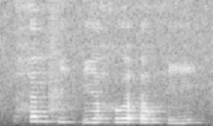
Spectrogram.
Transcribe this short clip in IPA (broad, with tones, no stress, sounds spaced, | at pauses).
h ə˧ n f i˨˩ k̚ ʔ i˧ ə̯ h u˧ ə̯ ʔ ə˧ w h i˨˦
